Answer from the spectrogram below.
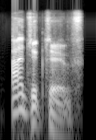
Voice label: "adjective", British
